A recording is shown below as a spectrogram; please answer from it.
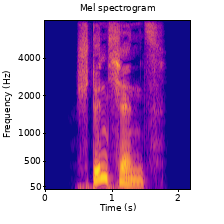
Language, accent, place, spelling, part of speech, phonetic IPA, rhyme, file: German, Germany, Berlin, Stündchens, noun, [ˈʃtʏntçəns], -ʏntçəns, De-Stündchens.ogg
- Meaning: genitive singular of Stündchen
